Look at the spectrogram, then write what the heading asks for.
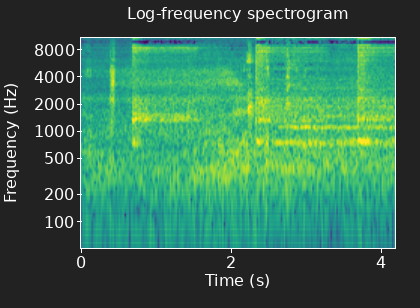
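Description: A moving train rumbles steadily on its rails, a loud, dense low roar with a thin high whine over it and a few brief rattling bursts along the way.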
